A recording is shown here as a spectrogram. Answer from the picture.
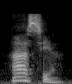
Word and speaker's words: Asia: differently, and that's because the vowels are always pronounced consistently in Spanish, Asia.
